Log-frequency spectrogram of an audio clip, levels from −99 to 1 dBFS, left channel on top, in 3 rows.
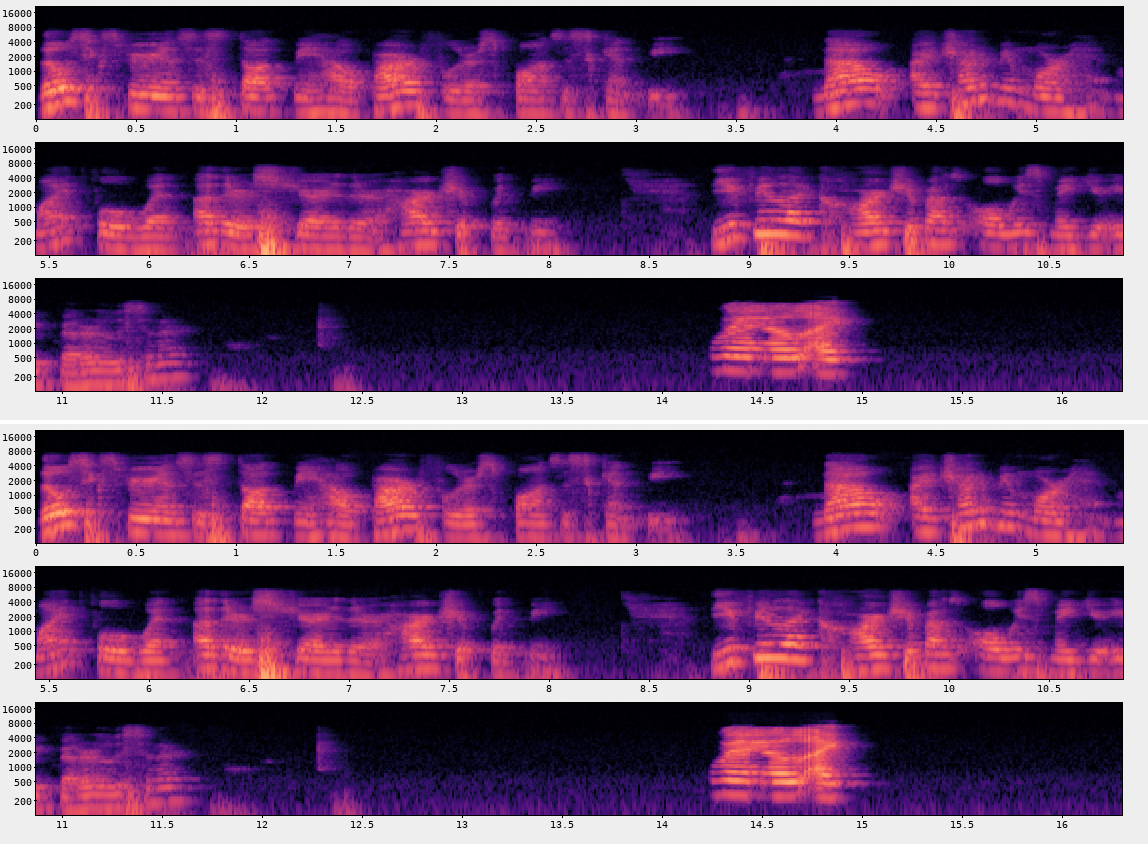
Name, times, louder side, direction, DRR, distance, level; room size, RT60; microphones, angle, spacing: voice 1, 0.0-3.2 3.9-8.0 8.8-11.6, right 1 dB, 50° right, 0 dB, 1.4 m, -32 dB
voice 2, 14.2-14.9, right 4 dB, 65° right, 6 dB, 0.8 m, -22 dB
6.2 x 2.5 x 3.1 m, 0.27 s
head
